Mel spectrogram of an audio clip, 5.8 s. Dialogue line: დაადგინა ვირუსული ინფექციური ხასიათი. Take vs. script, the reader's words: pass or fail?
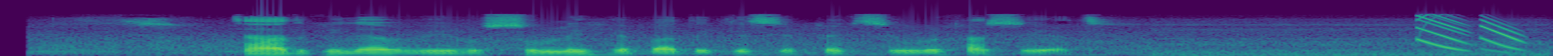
fail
